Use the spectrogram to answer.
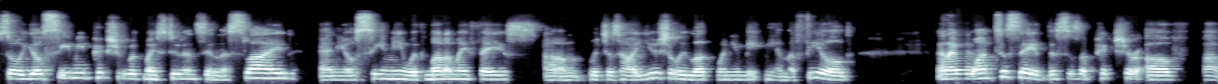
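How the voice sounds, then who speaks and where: A woman speaks in a General American accent with an ordinary speaking voice, a fairly low pitch, ordinary pitch variation, and a moderate pace. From US West Coast, Oregon. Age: 60s. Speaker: nonprofit leader, retired science teacher. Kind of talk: guest presentation to a class.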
